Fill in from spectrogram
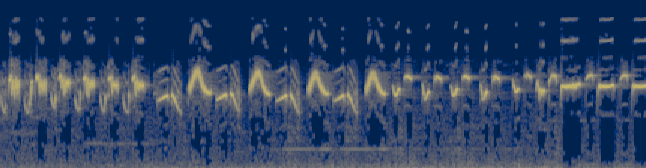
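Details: Chinese hwamei singing a long, rich whistled song, with a fast jumble of notes giving way to loud rising-and-falling slurred whistles, then quick repeated chirping phrases at a steady high pitch.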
